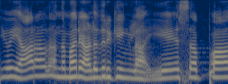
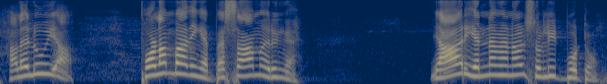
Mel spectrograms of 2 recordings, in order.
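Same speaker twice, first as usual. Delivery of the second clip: usual speaking voice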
